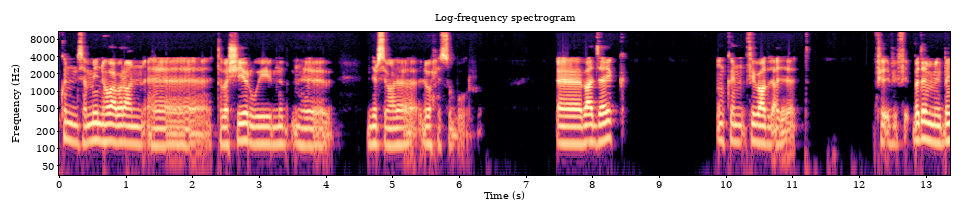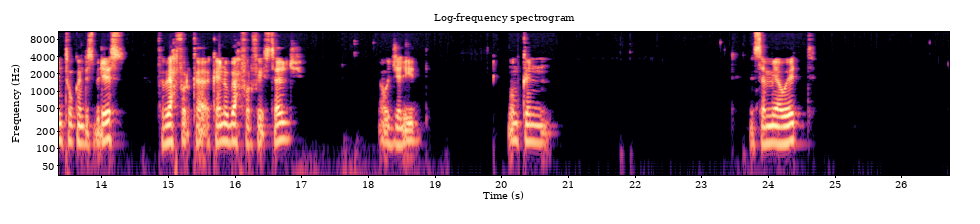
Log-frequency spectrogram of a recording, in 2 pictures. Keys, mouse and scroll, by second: 10.3 right click, 11.5-12.0 scroll down 5, 12.8 click, 12.8 scroll down 2, 17.8 middle click, 21.7 click.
